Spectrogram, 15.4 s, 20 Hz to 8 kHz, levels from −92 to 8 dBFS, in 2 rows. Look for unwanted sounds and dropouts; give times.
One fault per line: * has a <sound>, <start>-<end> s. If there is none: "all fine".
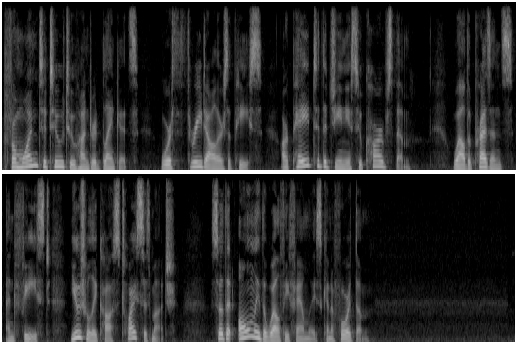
all fine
